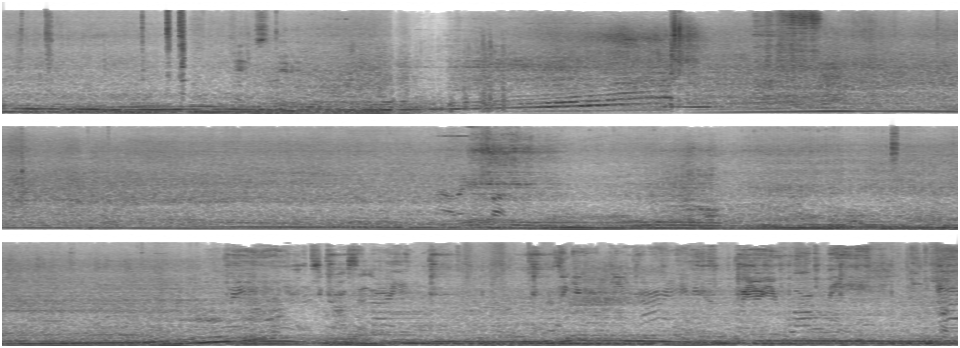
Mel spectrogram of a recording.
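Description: A sports car engine rumbles and burbles at low speed.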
